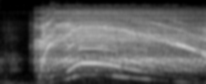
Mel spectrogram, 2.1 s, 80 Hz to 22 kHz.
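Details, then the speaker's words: Castle Mamba X ESC and motor in a Tekno MT410 that cut out and cogged: with the sensor wire unplugged, the brushless motor whirrs up to a rising whine and eases off smoothly; the motor was later found defective. "pretty obvious that it's something to do with the sensor wire or the sensor operation"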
